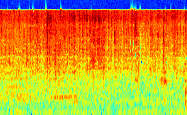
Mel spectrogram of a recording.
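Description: Butter corn with crushed pepper and salt frying in a pan, a steady hiss of sizzling throughout with light stirring scrapes, no talking.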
